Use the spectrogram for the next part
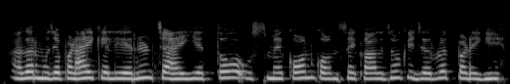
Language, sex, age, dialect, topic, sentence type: Hindi, female, 18-24, Hindustani Malvi Khadi Boli, banking, question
